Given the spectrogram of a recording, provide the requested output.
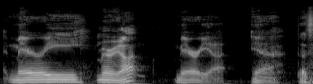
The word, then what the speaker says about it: Marriott: script for the Marriott they said pronounced like Chariot and I'm like nobody in the world is pronouncing Marriott right so I've never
